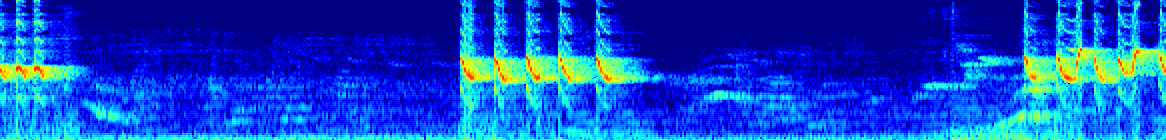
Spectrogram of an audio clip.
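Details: Lure song of a sooty-headed bulbul for drawing in other birds: sharp clusters of five to six rapid, rolling notes, delivered in separate bursts with quiet gaps and a faint rising slur before the last burst.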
